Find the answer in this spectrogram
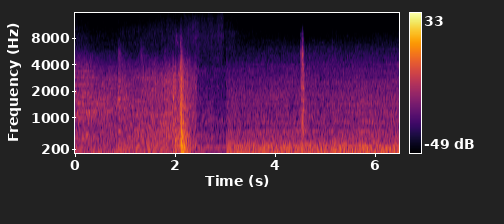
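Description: Road vehicle engine and traffic noise: a steady vehicle hum, a sharp swelling whoosh about two seconds in, then a steady low engine rumble of traffic on the road, with one brief sharp sound partway through.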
